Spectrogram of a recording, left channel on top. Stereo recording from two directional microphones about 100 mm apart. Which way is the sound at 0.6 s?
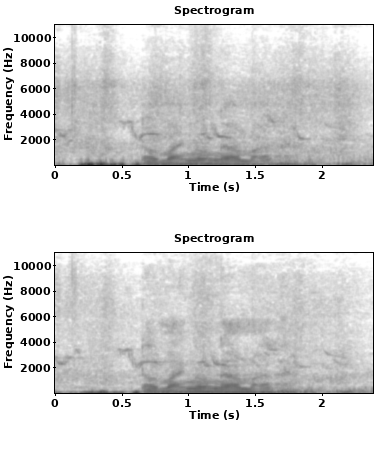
35° right (ahead or behind).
